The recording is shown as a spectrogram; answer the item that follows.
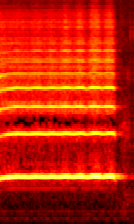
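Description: Chieftain tin whistle in C playing one long held note with vibrato, fading out near the end.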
